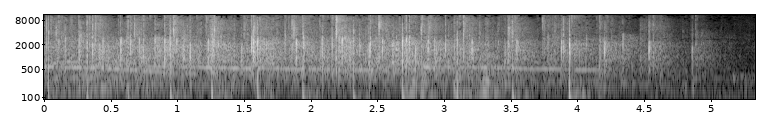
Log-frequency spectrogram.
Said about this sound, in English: All right, round of applause for God.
